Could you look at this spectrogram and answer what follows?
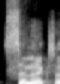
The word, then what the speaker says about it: Semonick: Semonick's okay. It's a lot better than what I've heard, but it's Semonick.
